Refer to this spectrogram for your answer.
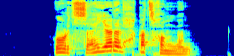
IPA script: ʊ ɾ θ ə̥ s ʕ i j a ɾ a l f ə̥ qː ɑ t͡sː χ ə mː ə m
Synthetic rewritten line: ʊ ɾ θ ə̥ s ʕ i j a ɾ a l ħ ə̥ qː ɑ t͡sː χ ə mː ə m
